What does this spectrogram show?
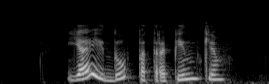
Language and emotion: Russian, positive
